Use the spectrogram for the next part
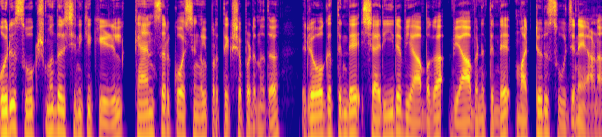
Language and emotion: Malayalam, neutral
